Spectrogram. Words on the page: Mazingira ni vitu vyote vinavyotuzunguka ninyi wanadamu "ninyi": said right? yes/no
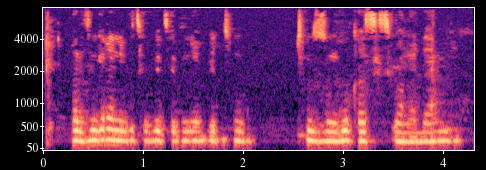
no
